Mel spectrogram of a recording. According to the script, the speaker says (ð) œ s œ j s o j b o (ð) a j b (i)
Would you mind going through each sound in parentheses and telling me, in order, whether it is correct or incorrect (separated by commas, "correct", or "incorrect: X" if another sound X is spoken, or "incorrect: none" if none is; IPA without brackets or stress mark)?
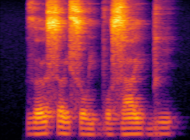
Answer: correct, incorrect: z, correct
